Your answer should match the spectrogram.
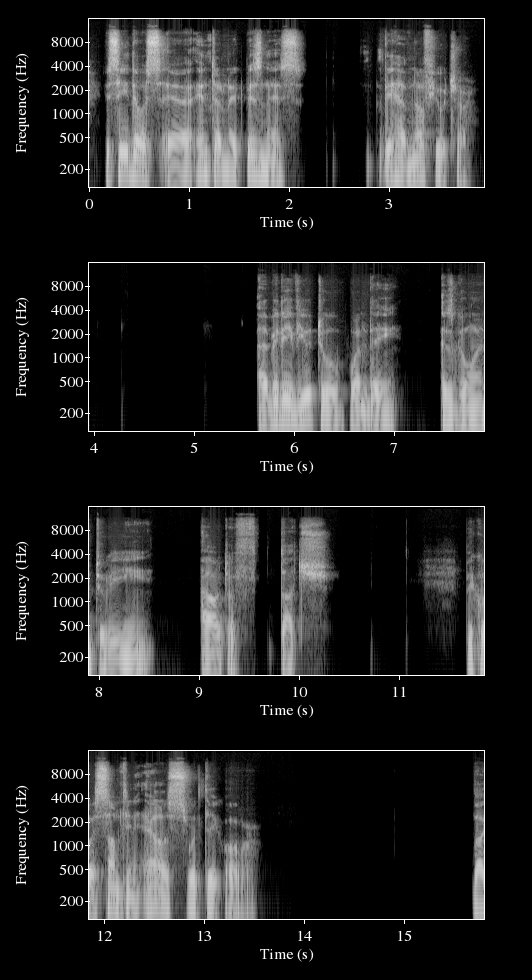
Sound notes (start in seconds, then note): none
